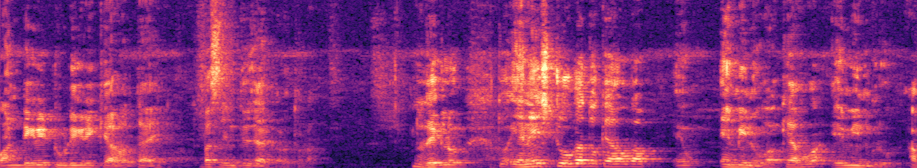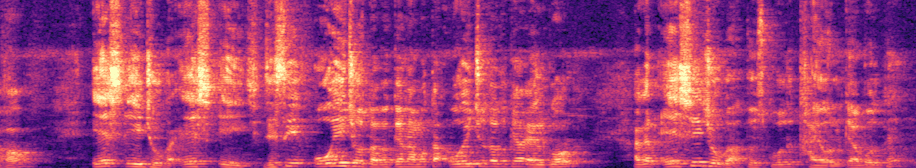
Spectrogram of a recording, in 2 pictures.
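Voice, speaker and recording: Man, chemistry teacher, repeats questions and answers them himself, spells out formulas slowly, slightly high voice, echoey room. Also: darkish tone. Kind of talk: classroom-style teaching. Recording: echoey room with faint noise.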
